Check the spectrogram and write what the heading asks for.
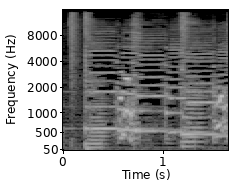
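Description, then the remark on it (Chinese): A small dog named Diaodiao, bounding toward a girl with her schoolbag in its mouth, gives two loud, high-pitched yappy barks, the first drawn out and the second following about a second later, with no voices present. “忽然呢，小狗蹦蹦跳跳的朝罗莎跑过来，它还叼来了罗莎的书包。”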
